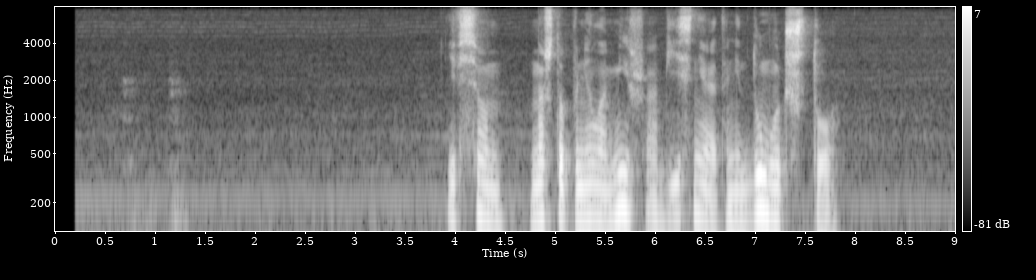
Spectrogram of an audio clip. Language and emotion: Russian, angry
